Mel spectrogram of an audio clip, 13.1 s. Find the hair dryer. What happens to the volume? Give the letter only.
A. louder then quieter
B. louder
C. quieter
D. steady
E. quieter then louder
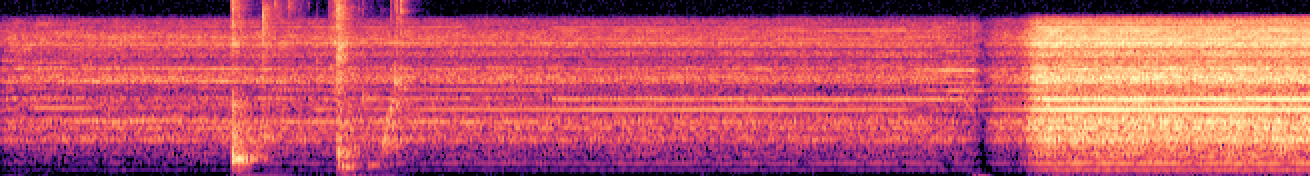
B.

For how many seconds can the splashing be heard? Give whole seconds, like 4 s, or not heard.
2 s.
